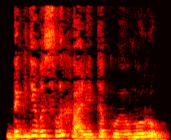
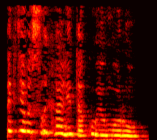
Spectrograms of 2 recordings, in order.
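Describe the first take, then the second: First: Scornful snort of a kangaroo mum; scoffing mother kangaroo. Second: High-pitched little joey parroting his mother; kangaroo son. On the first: Mother kangaroo scoffs at the elephant, scornful. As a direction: scoff in disbelief, in a grown-up voice. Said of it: "хмыкнула вдруг из листвы кенгуру". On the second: Kangaroo son echoes mother from the pouch, high voice. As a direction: squeak it out high, copying mum. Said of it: "буркнул из сумки сынок кенгуру". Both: A narrator's reading.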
